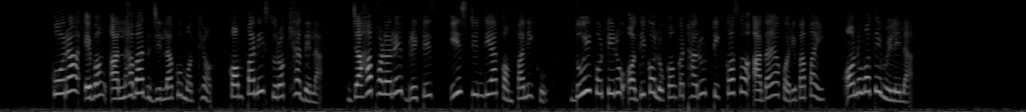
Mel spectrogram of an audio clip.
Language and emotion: Odia, neutral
